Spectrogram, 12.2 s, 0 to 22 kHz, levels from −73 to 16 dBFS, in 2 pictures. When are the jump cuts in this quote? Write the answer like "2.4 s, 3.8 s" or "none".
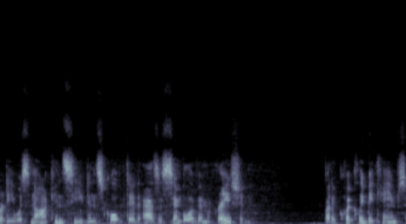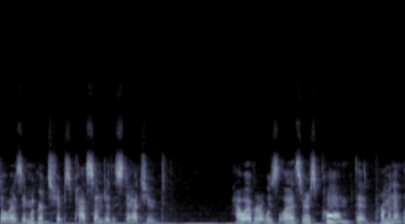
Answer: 10.9 s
